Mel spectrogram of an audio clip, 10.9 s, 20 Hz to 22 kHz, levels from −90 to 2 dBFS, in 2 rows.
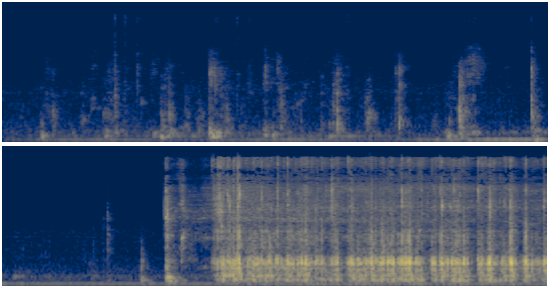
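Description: A noise suppressor applied to music or sounds runs through this whole sound recording. Built for speech, it treats sustained and fading material as noise, so its gain rides up and down by around 20 dB, leaving the ambience pumping and thinning while sharper onsets pass. Sound cut by the noise suppressor occurs at 0.00–0.38 s, 0.54–1.01 s, 1.18–1.51 s, 2.28–2.62 s, 2.85–3.27 s, 3.46–4.39 s and 5.43–7.06 s. In each stretch the suppressor dips the steadier content by about 7 to 8 dB, sinking its level and clipping decays short.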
